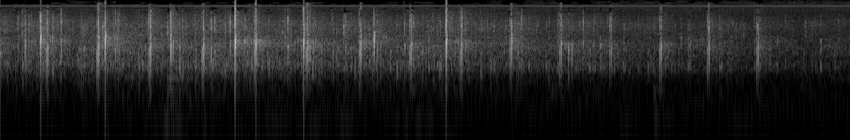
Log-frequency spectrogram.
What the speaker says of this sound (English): So I think you should give yourselves a big round of applause.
